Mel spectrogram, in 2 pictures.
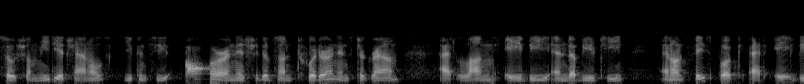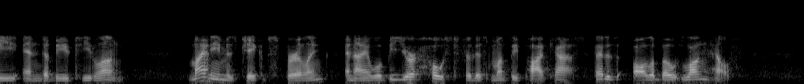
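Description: GSM full-rate codec throughout: the speech is confined to roughly 250 Hz–3.6 kHz, consistent with 13 kbps pulse-excited coding, leaving a plainly buzzy, gravelly roughness.

Lost GSM frames at 1.96 s (140 ms), 4.88 s (40 ms), 7.82 s (80 ms), 10.08 s (40 ms) and 13.68 s (80 ms): missing frames are filled by repeating the last good one, producing a brief rough, metallic ring.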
